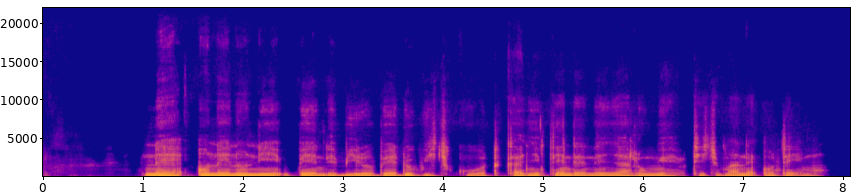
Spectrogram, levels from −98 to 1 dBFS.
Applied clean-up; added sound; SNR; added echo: neural mask model Resemble Enhance denoiser.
